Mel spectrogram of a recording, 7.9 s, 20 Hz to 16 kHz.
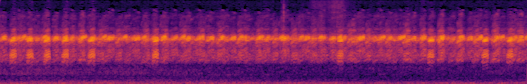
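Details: A dense chorus of frogs in a water-parsley field on 14 May 2021: many overlapping high, rapid trilling croaks merging into a steady, pulsing wall of sound.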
